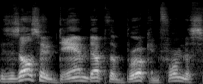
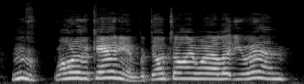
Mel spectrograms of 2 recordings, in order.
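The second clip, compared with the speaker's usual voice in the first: loud, very high speech through a stuffed mouth; 11 semitones higher, 6 dB louder than usual. A man stuffs nougat into his mouth and speaks to the goat: mouth full. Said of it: "says with his mouth full".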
